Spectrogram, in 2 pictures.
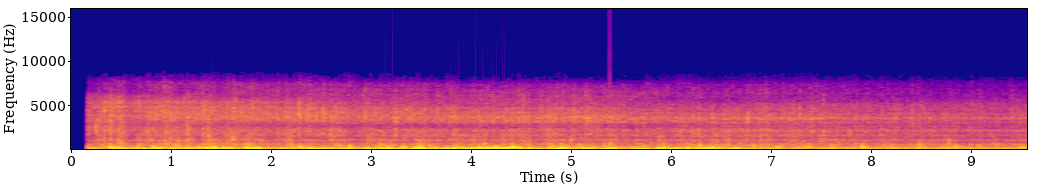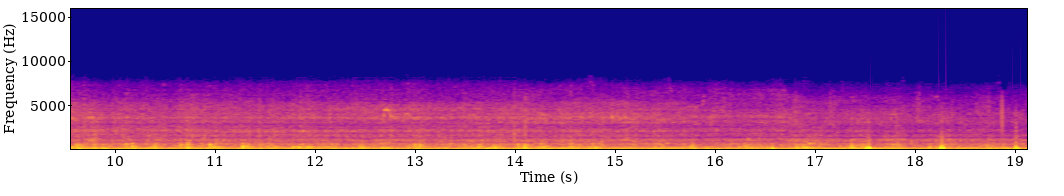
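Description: Wind buffeting the microphone outdoors, a gusty low rumble strongest in the first several seconds, then settling into a steadier wash of noise, with a sharp knock near the end.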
